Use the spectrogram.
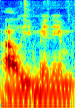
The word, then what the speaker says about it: aluminum: So, I've got some uh tin foil, some aluminum foil, which is the correct way of pronouncing it, and I'm going to try and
